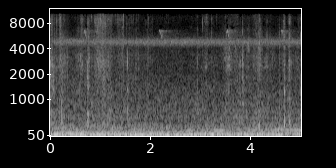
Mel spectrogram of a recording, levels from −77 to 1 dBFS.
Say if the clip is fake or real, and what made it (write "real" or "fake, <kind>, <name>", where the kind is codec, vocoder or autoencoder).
real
